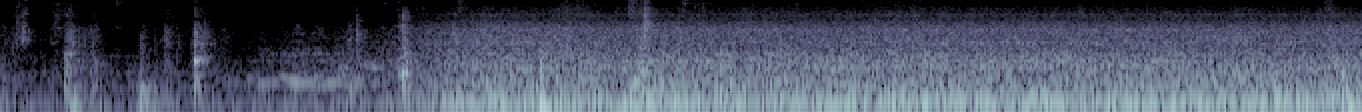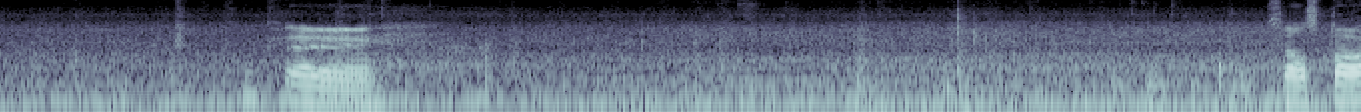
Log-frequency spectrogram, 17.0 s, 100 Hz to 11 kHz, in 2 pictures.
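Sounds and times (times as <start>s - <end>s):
exhaust fan running: 1.4s - 17.0s.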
